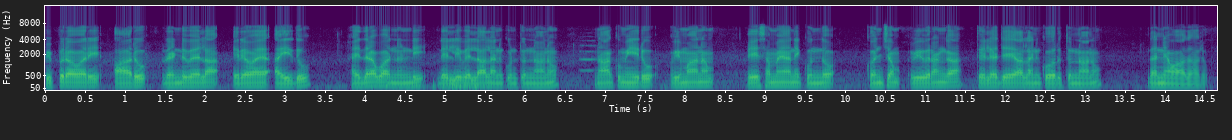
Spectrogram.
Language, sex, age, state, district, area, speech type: Telugu, male, 18-30, Telangana, Bhadradri Kothagudem, rural, spontaneous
